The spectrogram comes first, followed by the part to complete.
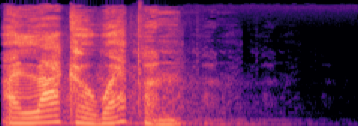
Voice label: Female Dragon ERROR NEED WEAPON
